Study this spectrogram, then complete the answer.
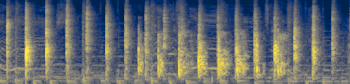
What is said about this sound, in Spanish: Un aplauso.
